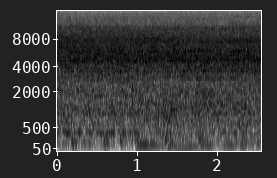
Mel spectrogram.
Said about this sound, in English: Static. That's what it sounded like at the end of the Patriots and Bills game, by the way.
